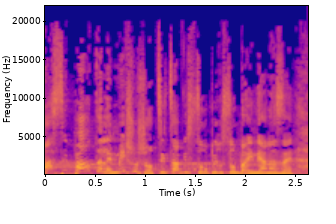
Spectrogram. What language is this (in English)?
Hebrew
